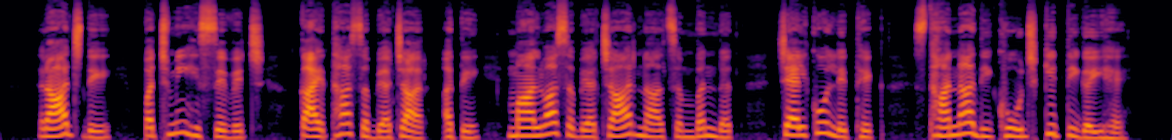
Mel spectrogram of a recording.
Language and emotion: Punjabi, neutral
